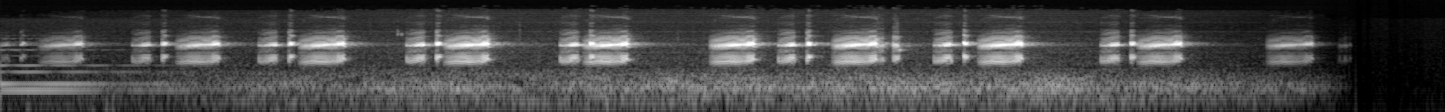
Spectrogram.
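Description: A frog calling over and over, roughly once a second, each call a quick two-part croak.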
